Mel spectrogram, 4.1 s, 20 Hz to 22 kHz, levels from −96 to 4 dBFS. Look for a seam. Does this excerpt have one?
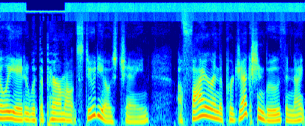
no; 0 cuts

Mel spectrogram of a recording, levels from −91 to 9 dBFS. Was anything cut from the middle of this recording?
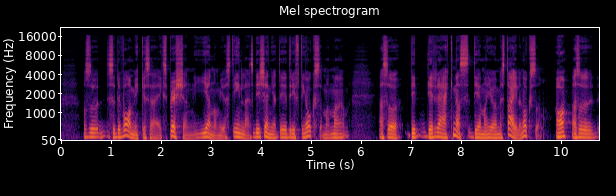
yes; 2 cuts; at 3.8 s, 6.8 s

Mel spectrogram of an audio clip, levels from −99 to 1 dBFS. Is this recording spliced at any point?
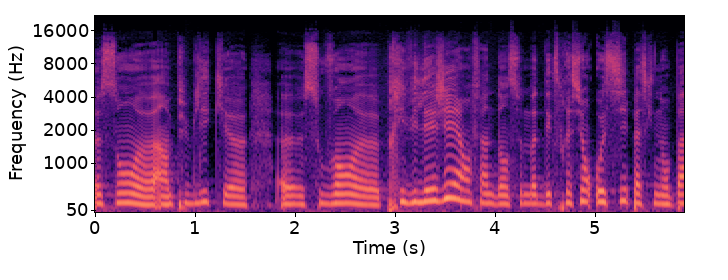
no; 0 cuts

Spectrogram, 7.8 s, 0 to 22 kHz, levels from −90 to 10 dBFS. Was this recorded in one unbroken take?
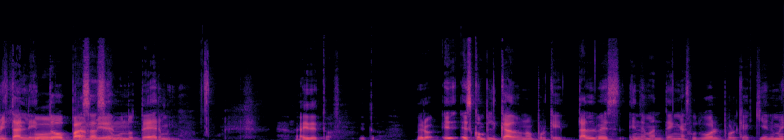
no; 4 cuts; at 2.9 s, 3.6 s, 6.4 s, 6.9 s

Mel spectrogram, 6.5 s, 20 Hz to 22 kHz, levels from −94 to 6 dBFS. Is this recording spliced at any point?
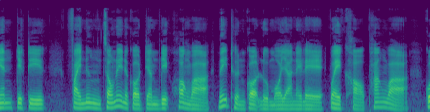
yes; 2 cuts; at 3.2 s, 4.9 s

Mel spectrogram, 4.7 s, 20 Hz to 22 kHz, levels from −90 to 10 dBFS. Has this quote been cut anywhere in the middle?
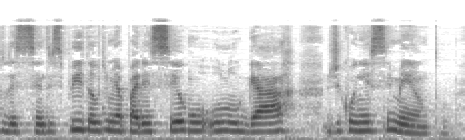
yes; 3 cuts; at 1.0 s, 1.9 s, 3.2 s

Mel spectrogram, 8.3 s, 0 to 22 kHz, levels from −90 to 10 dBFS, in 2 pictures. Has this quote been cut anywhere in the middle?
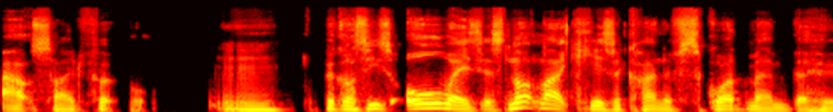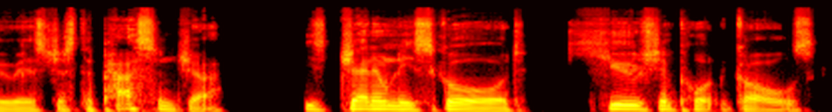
no; 0 cuts

